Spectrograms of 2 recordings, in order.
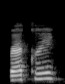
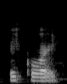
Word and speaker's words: record: So we've identified that when we put the syllable stress on the first, when we put the stress on the first syllable, we identify that particular word as a noun or an adjective. But when we put the stress on the second syllable, we identify that word as a verb, like present, present, record, record.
